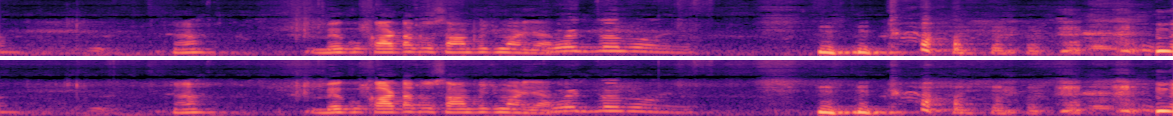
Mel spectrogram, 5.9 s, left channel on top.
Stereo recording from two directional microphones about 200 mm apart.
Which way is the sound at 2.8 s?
55° left (ahead or behind).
